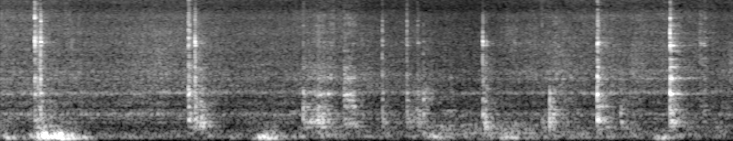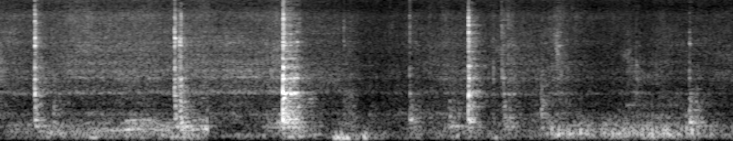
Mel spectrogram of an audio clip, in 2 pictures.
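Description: Ingredients for mutton biryani stirred in a pan, with a soft steady sizzle under irregular sharp clicks and scrapes of a spoon against metal, fairly quiet and close.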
